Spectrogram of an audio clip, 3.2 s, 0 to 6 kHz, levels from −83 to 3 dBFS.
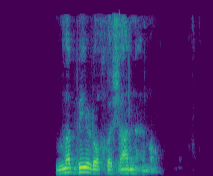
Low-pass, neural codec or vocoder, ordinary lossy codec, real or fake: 5.4 kHz; codec, 16 kHz, 4.8 kbps, FACodec; AAC, 24 kbps; fake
